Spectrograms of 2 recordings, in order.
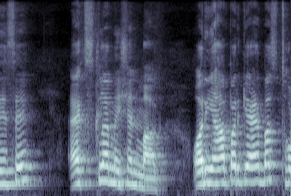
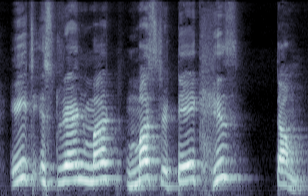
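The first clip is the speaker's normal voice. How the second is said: slow dictation; 4 semitones higher, much slower than usual. Shown as a demonstration. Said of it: "dictating example sentence slowly".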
